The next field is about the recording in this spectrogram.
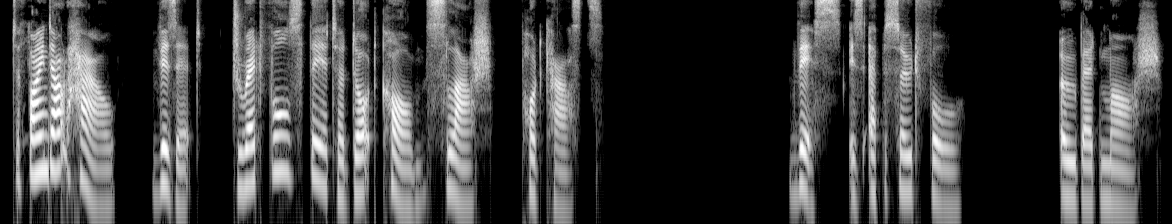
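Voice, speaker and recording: Slow, measured female podcast announcer. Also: fairly low pitch, no room sound, clean studio sound. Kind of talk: scripted credits narration.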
